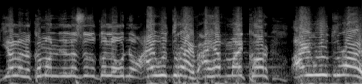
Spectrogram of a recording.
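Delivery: high, eager, overexcited voice, with a different timbre. Retold or imitated. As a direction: rush everyone out the door, pumped up. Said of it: "Arabs get excited about everything".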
